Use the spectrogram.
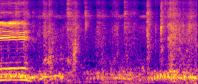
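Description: Pigeons coo softly up close in a loft, a few low throaty calls over a brief stretch with faint background rustling.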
